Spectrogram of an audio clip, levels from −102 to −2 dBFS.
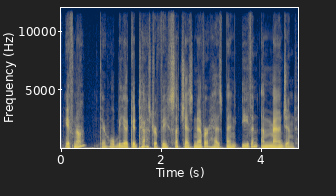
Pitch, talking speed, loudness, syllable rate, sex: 110 Hz, 175 wpm, -21 LUFS, 5.6 syllables/s, male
